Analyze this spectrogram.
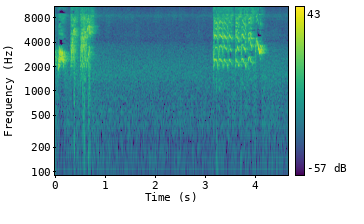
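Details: Greater green leafbird singing talkatively with mimicked cililin and kastem songs: one short volley of sharp, high chips and buzzes, a pause of about two seconds, then a longer scratchy chattering phrase ending in a clear whistle.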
